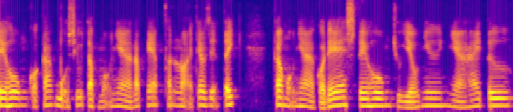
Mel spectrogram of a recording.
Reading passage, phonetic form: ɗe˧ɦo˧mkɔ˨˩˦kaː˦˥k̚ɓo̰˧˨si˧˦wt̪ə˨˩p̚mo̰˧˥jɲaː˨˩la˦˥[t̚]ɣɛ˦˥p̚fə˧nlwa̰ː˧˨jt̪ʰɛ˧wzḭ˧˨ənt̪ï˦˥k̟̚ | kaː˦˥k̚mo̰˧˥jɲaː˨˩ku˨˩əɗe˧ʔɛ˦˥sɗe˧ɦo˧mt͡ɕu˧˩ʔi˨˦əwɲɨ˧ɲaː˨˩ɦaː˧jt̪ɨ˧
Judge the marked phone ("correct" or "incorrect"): incorrect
